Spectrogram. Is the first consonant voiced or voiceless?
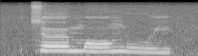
voiceless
